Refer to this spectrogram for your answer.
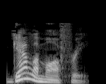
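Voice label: "gallimaufry", British English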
